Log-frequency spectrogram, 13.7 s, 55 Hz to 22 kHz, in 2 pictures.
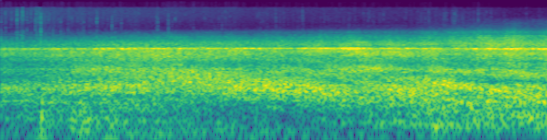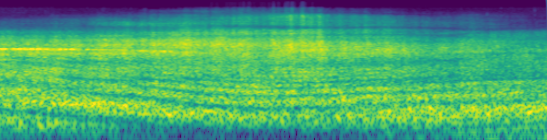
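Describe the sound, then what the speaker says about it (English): A TUI Boeing 737 jet rolls down the runway for takeoff in stormy weather, its engines roaring loudly and continuously with a rising, shifting whine as it accelerates, wind noise underneath and no talk. "here goes the TUI 737. Just rolling down runway 25 now."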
